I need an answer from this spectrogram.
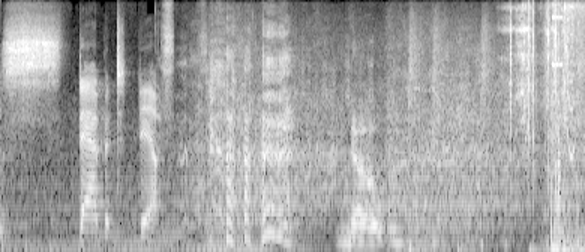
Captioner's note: laughing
